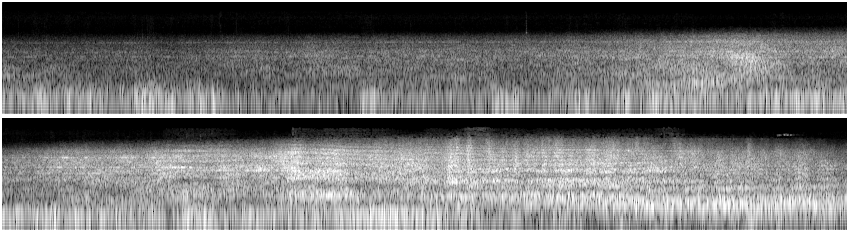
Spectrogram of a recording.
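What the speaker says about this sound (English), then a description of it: "I do have an aircraft on the approach now, so the Virgin Atlantic just waiting patiently there." A Virgin Atlantic airliner on approach at Manchester Airport produces a steady, broad jet-engine roar that slowly swells louder and closer over the whole span, with no voices.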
